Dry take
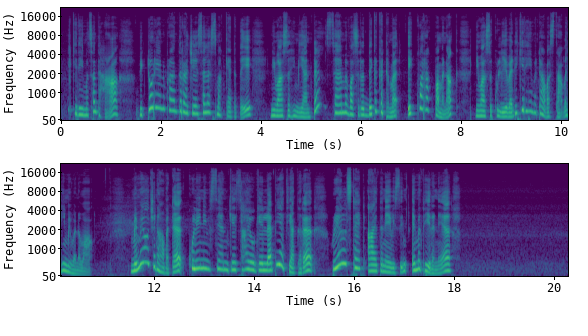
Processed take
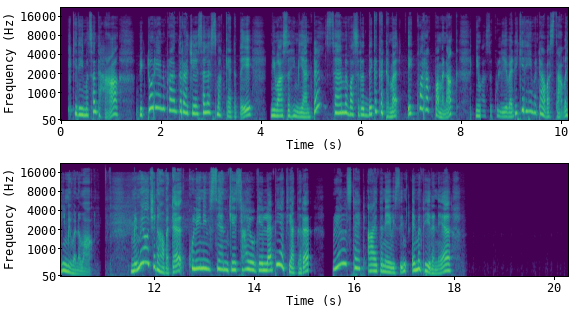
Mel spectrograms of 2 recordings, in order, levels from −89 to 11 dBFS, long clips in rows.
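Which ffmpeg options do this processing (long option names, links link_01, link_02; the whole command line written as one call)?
ffmpeg -i in.wav -filter_complex "[0:a]asettb=1/sr,asplit=3[link_01][link_02][link_03];[link_01]atrim=end=10.234[link_04];[link_02]atrim=start=10.23:end=13.76,asetpts=PTS-STARTPTS,afade=type=in:duration=0.004:curve=qsin,afade=type=out:start_time=3.526:duration=0.004:curve=qsin,highshelf=frequency=4300:gain=12[link_05];[link_03]atrim=start=13.756[link_06];[link_04][link_05]acrossfade=duration=0.004:curve1=hsin:curve2=qsin[link_07];[link_07][link_06]acrossfade=duration=0.004:curve1=qsin:curve2=hsin,asplit=3[link_08][link_09][link_10];[link_08]atrim=end=8.39,asetpts=PTS-STARTPTS,afade=type=out:start_time=8.386:duration=0.004:curve=hsin[link_11];[link_09]atrim=start=8.39:end=15.09,asetpts=PTS-STARTPTS,afade=type=in:duration=0.99,afade=type=out:start_time=6.696:duration=0.004:curve=hsin[link_12];[link_10]atrim=start=15.09,asetpts=PTS-STARTPTS,afade=type=in:duration=1.31[link_13];[link_11][link_12][link_13]concat=n=3:v=0:a=1,equalizer=frequency=9800:width_type=o:width=0.61:gain=-5,agate=range=-34dB:threshold=-55dB:ratio=16:detection=peak,alimiter=level_in=14.5dB:limit=-1dB:release=50:level=0:latency=1,volume=-5.5dB" out.wav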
